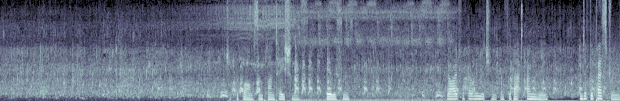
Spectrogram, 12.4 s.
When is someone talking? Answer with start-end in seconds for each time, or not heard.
4.5-7.0, 8.9-12.3.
